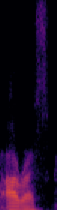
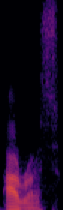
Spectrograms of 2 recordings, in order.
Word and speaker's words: Urras: Uno de ellos se supone que es el viejo mundo, Anares, y otro que se llama Urras, se escribe, en inglés se pronuncia seguramente Arras, ¿vale?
